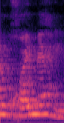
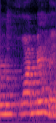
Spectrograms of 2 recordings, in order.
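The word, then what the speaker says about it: Leroy Merlin: O brasileiro deve chamar, pronunciar Le Roi Merlin, eu acho que deve ser isso. Mas se chama Le Roi Merlin.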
